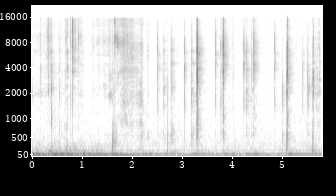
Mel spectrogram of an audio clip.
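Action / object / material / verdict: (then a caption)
tap / small painted wooden toy eyeshadow case / wood / none. A small pink-painted wooden toy eyeshadow case is opened and then closed while long acrylic nails tap and scratch its wells, back and lid. A steady, soft scratchy rasp gives way to irregular, sharp, bright wooden clicks and taps that stop quickly, over a faint low hum.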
